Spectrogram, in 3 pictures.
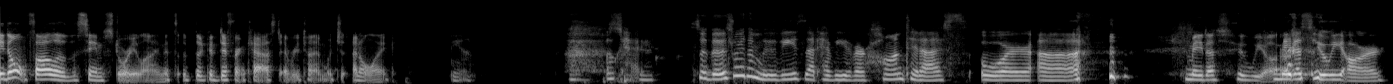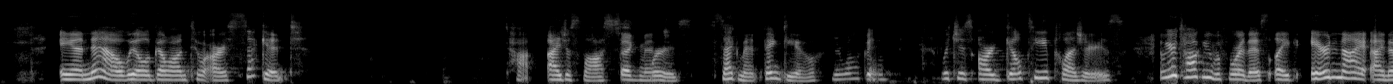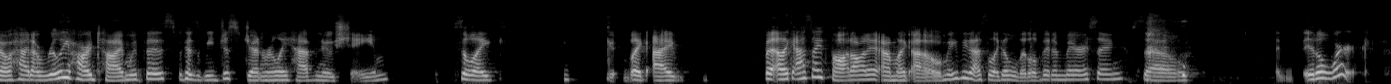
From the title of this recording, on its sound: Four Idiots, One Zoom Call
